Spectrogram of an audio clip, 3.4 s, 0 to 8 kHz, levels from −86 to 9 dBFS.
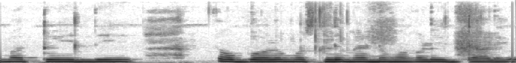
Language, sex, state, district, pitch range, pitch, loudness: Kannada, female, Karnataka, Bidar, 225-240 Hz, 235 Hz, -12 LUFS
